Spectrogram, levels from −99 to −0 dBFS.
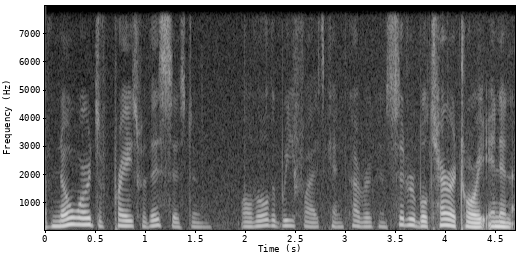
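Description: From 0.74 s to 3.98 s there is automatic gain rising. Shortly after the talker moves away from the microphone, around half a second in, the input level falls by about 11 dB. The gain control responds slowly, adding about 6 dB over more than three seconds. The speech and the room noise swell together as a gradual lift rather than a step, and the gain is still climbing when the talker shifts position again near 3.5 s.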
